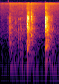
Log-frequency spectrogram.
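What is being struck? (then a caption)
Plastic brick-built model train tender. Light taps on the tender of a newly built Lego plastic brick model of the Emerald Champion train. Four short, bright clicks are heard, the first softer and the later ones sharper, each dying away almost at once with little low end.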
